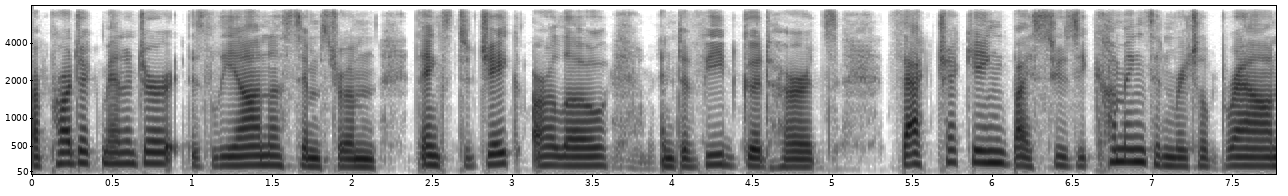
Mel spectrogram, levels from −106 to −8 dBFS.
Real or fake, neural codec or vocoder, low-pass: fake; codec, 16 kHz, 4.8 kbps, FACodec; 7.2 kHz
